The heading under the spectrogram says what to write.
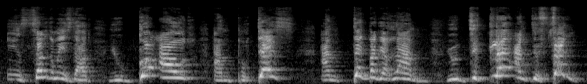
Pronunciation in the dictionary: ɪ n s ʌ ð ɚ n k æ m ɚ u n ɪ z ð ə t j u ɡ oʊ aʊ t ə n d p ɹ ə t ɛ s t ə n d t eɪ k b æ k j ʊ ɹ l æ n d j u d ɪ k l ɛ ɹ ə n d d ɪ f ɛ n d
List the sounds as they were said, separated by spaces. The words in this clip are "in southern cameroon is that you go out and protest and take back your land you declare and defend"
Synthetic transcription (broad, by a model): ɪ n s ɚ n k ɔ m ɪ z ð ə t j u ɡ oʊ aʊ t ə n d p ɹ ə t ɛ s t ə n t eɪ k b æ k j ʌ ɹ l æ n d j u d ɪ k l ɛ ɹ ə n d d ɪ f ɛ n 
